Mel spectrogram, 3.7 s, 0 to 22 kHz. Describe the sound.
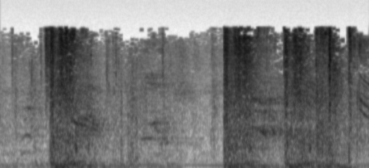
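Gunfire in a shootout from the action film John Wick: Chapter 2, likely a shotgun: three heavy, loud blasts among ongoing scuffling action noise, with a voice speaking over it.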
